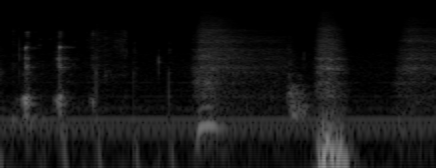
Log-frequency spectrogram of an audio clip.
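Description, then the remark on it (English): A big, breathy yawn performed by a voice: a drawn-out airy inhale with a short voiced groan, ending in a low, heavier exhale. It is moderately loud, with a few small clicks before it. “Ah, she lets out a big yawn.”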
